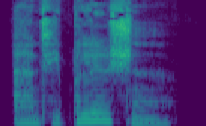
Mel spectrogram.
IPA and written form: ˌæntɪpəˈluːʃən (antipollution)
